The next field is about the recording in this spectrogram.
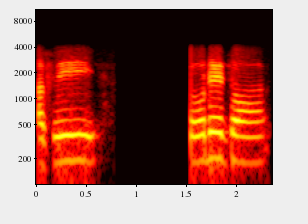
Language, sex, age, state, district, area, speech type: Punjabi, male, 60+, Punjab, Bathinda, urban, conversation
